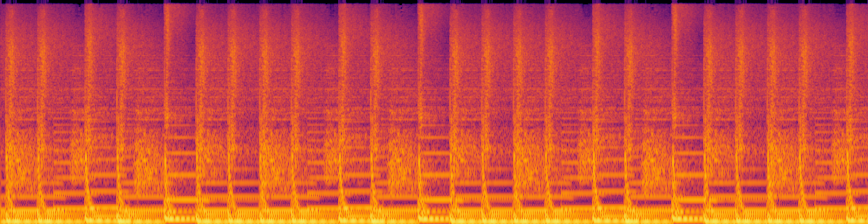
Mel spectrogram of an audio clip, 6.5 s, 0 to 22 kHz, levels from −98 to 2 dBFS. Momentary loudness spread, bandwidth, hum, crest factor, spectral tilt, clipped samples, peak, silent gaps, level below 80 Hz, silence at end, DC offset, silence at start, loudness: 1 LU; over 20 kHz; none; 8 dB; -4.5 dB/octave; 0.3%; 0 dBFS; none; -12 dBFS; 0 s; under 0.1%; 0 s; -11 LUFS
